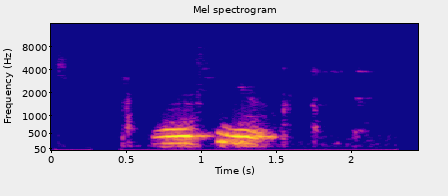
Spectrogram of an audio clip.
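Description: A faint, distant voice murmuring a short response, two brief sounds a little under a second in: the congregation's answer to the gospel announcement.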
